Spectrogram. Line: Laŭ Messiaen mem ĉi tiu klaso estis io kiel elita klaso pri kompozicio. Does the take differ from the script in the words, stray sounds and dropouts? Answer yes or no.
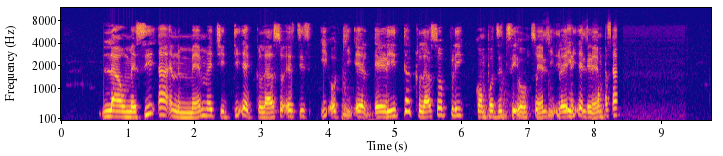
yes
